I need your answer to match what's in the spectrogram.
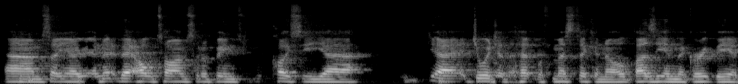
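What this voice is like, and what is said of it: New Zealand accent. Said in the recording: “you can tell by the accent... Originally a Kiwi”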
